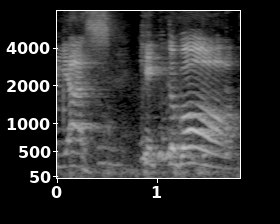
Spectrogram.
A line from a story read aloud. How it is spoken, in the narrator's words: it was like grunting and going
